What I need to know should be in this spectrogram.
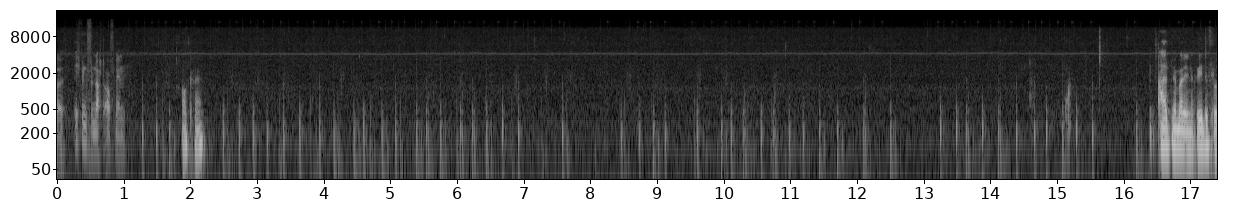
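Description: Wooden blocks knock softly as they are placed, one after another.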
